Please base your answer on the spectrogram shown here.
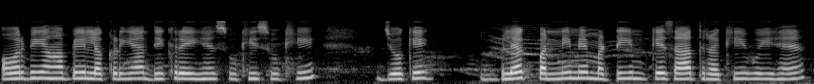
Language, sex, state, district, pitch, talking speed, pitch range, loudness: Hindi, female, Jharkhand, Ranchi, 260 Hz, 155 wpm, 250-275 Hz, -18 LUFS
